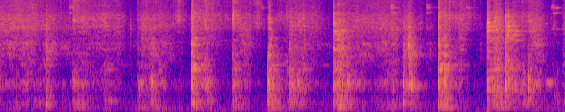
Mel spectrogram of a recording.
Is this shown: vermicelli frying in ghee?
yes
